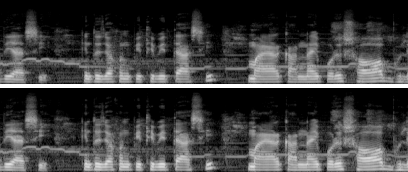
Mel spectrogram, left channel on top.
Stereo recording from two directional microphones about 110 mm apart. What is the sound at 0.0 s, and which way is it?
Speech, 35° right (ahead or behind).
